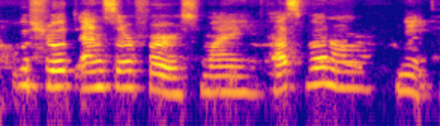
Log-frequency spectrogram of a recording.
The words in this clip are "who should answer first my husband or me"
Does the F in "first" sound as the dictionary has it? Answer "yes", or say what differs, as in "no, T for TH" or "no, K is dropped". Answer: yes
